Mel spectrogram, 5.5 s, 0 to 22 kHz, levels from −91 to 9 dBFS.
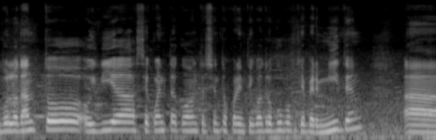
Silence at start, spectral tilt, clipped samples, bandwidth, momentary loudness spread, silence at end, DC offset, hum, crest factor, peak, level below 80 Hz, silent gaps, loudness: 0 s; -7 dB/octave; under 0.1%; 19 kHz; 10 LU; 0 s; under 0.1%; none; 16 dB; -8 dBFS; -44 dBFS; none; -24 LUFS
